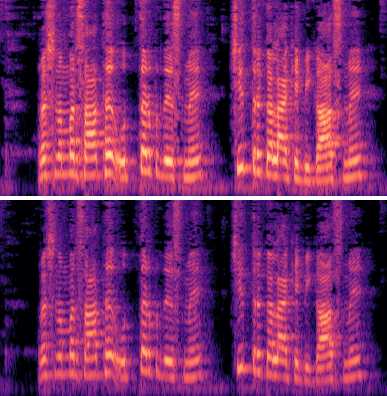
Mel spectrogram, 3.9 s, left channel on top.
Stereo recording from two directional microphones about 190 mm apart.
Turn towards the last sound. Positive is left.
turn(degrees=20)  # may be behind; listen again after turning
